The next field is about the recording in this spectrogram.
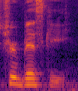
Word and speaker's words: Trubisky: Mitch Trubisky.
